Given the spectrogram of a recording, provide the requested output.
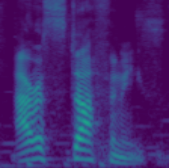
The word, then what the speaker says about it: Aristophanes: Greek comedy uh from Aristophanes well I I pronounce it right Aris Aris Aristophanes that's it thank you Aristophanes okay it's an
